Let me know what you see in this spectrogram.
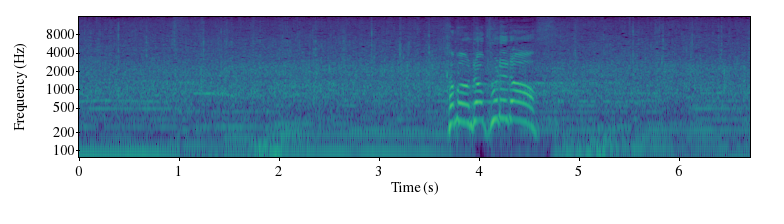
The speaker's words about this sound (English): Come on, Lakewood, let's give them a hand clap as they stand all over the building.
